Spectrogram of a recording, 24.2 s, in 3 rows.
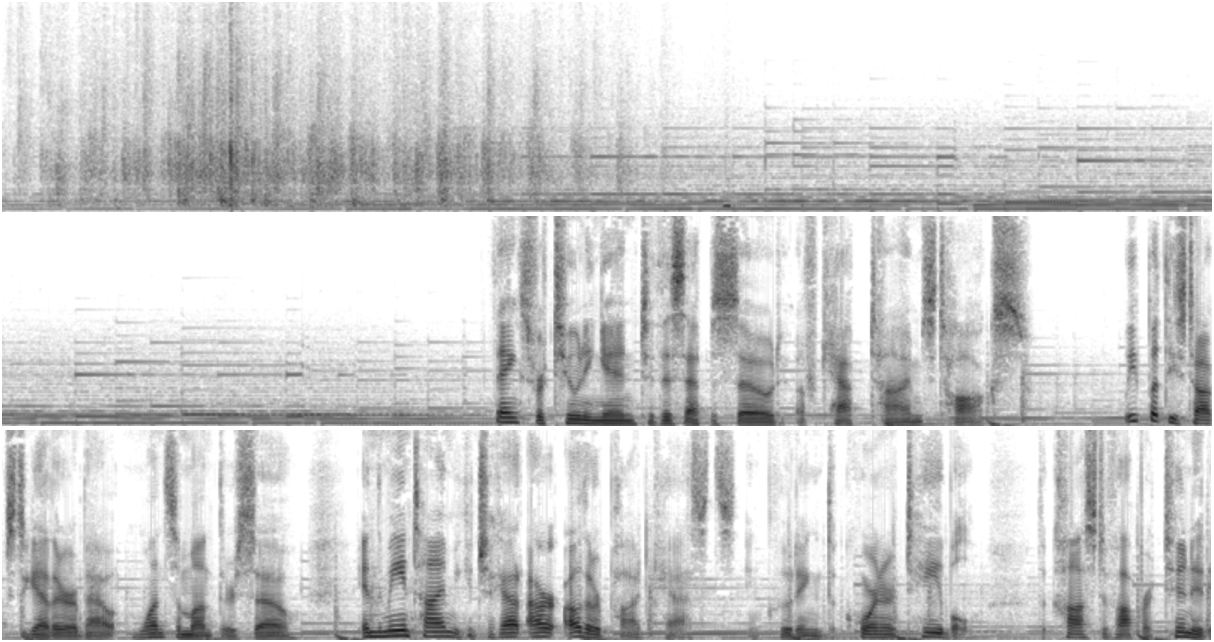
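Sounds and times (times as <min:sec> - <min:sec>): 
audience applause for panel: 0:00.0 - 0:05.0
speech: 0:11.4 - 0:15.0, 0:15.6 - 0:24.1.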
